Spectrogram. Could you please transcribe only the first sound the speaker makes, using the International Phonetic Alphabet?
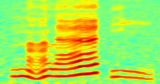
n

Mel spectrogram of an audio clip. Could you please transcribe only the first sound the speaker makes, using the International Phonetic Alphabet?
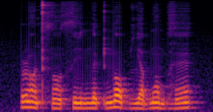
ɭ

